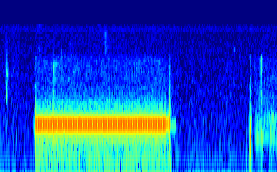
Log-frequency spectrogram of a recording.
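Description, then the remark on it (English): A loud, steady telephone tone hums at a single low-mid pitch for about two seconds after a hung-up call, then cuts off abruptly, followed by a sharp click and faint rustling. “Phone cut off.”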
